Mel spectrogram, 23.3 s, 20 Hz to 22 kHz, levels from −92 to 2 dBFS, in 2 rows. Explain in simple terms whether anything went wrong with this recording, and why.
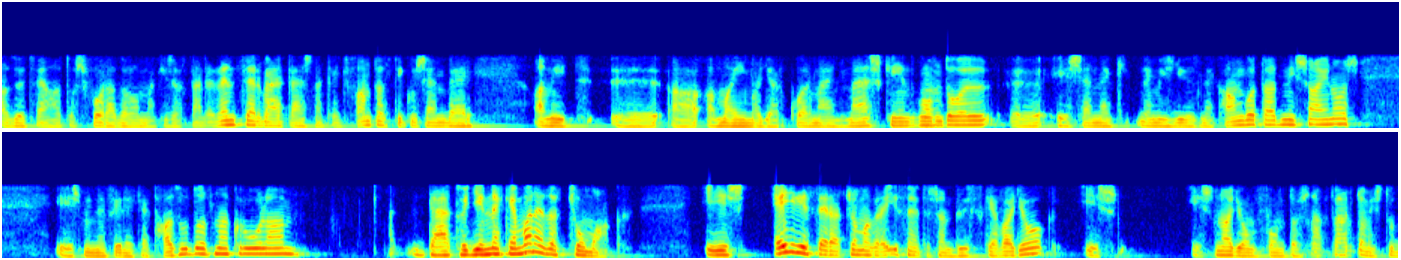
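Yes. Three short bursts of AMR bit errors occur, at 2.16 to 2.40 s, 7.68 to 7.87 s and 22.48 to 22.97 s. Some less protected bits of the mobile signal flipped in transit. The speech keeps its pitch and loudness but turns hoarse and gargly. The last burst is longest.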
